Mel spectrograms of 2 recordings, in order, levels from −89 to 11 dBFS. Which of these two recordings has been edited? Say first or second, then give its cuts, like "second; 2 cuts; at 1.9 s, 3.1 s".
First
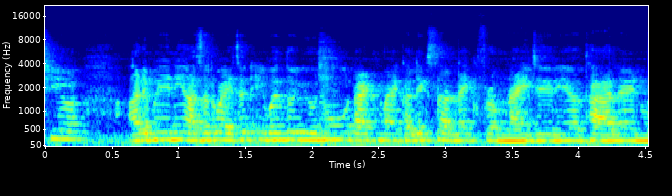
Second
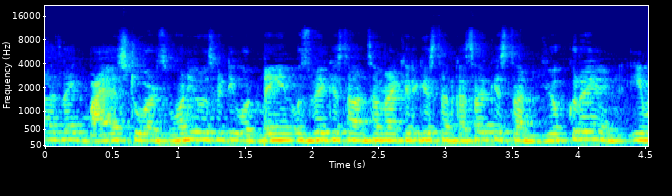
second; 1 cut; at 1.6 s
